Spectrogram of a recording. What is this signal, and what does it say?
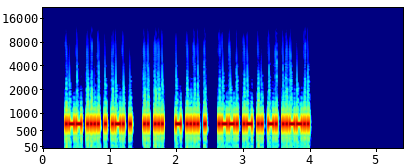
Morse code, heard as a keyed tone, about 43 wpm, 700 Hz. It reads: WHERE IS THE PAIN?
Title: Sentences from Top 1600 Words 45wpm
